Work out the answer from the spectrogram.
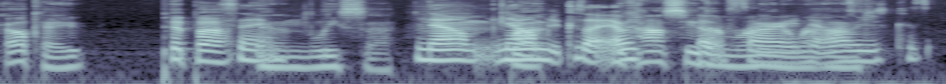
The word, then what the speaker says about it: Pippa: the oh Lisa yeah I totally pronounced it I thought it was pepper I thought it was Pepper too Alex that's just his accent at work it wasn't until I saw it written out I'm like okay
